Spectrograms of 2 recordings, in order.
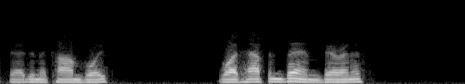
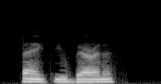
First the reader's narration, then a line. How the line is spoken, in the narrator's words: Sparhawk said, his voice still steady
